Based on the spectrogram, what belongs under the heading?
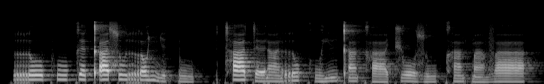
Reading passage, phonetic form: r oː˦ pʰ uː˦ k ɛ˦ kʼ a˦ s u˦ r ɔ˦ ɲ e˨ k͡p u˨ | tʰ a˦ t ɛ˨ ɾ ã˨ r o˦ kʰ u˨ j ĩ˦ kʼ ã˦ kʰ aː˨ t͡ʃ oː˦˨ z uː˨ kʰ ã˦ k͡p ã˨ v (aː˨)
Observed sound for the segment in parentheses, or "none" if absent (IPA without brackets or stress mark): aː˦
